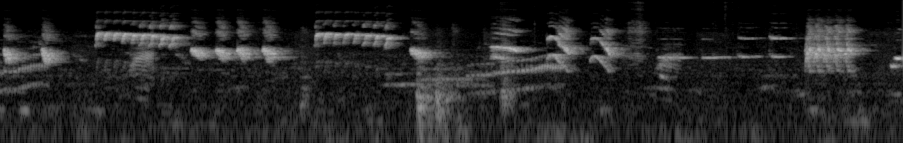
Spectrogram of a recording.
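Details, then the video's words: Songbird delivering a rich, varied medley of high whistles, rapid trills and swooping slurs, ending with a dense buzzy burst and a short chirp. "suara burung"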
